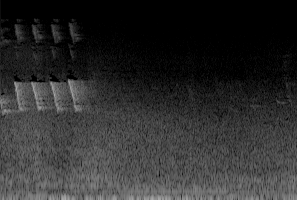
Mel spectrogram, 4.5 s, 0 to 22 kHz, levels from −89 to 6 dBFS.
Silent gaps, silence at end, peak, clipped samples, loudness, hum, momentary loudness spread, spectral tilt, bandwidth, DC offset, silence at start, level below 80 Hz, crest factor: none; 0 s; -18 dBFS; under 0.1%; -32 LUFS; none; 18 LU; -3.5 dB/octave; 15.5 kHz; under 0.1%; 0 s; -48 dBFS; 18 dB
